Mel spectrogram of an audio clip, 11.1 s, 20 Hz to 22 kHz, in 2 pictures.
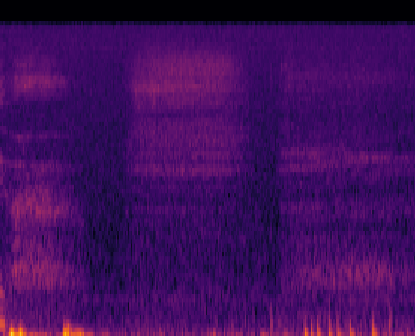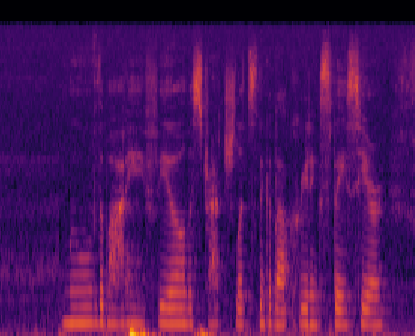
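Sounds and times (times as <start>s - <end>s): dull low thumps: 0.0s - 1.3s, 3.9s - 5.3s, 7.1s - 7.6s
woman breathing deeply: 0.0s - 6.5s.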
